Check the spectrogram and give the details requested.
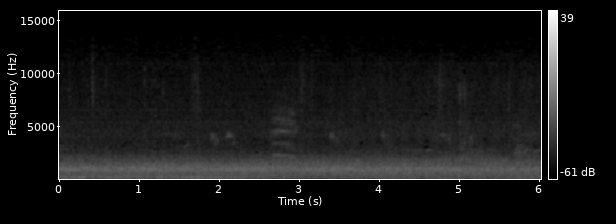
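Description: A steady background hiss with a faint low hum, and a few faint short bird chirps about two to three seconds in.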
